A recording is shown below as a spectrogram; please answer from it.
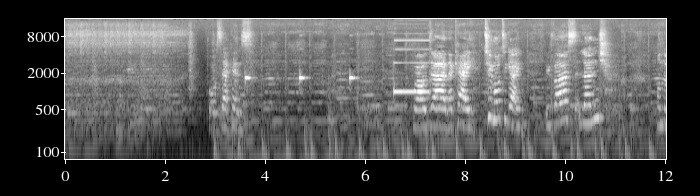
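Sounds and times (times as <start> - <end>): background music with steady beat: 0.0 - 12.0
interval timer beeps: 5.7 - 5.9, 6.6 - 7.4.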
